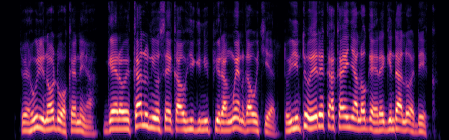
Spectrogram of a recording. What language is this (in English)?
Luo (Kenya and Tanzania)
